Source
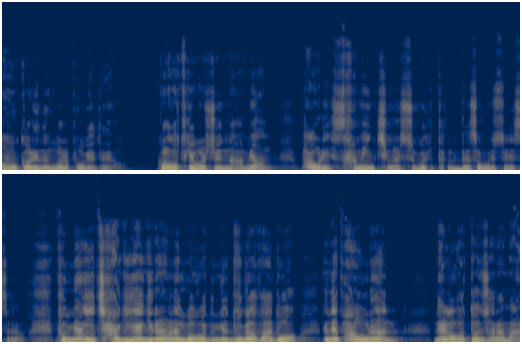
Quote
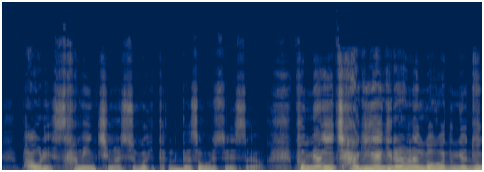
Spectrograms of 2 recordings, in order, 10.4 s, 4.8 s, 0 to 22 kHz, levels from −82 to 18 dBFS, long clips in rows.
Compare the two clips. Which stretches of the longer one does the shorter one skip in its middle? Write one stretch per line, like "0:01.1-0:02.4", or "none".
none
